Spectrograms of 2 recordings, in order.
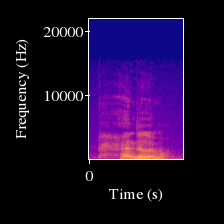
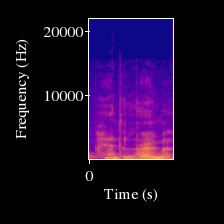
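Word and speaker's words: Pantalaimon: Coulter has her demon grab Lyra's demon Pandalimon. Well, Pantalimon.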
